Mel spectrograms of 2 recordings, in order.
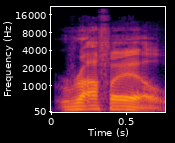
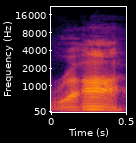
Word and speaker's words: Raphael: Raphael. Raph. Raph. Raph. Raphael. I thought you just barked. I just You said Ruff. No. The way you pronounced Ruff and Raphael are two totally different. Why are you changing it for one?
